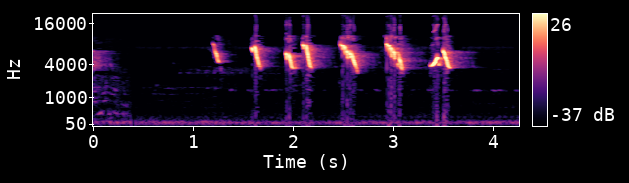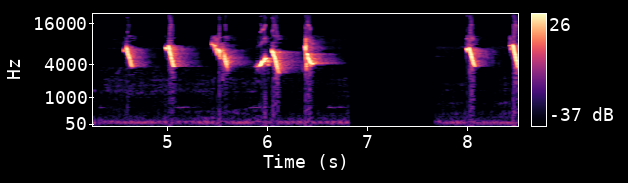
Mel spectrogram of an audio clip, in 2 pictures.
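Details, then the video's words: Teaching song of the saffron finch, styles bastos, pintos and finos: a steady series of bright, high chirps, each sliding quickly downward, roughly two per second, with a short pause near the end. "Una hora de Cantos para enseñar canarios, bastos, pintos, finos... (Sicalis Flaveola)"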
